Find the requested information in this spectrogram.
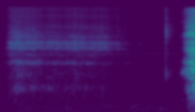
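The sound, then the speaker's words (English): A deep breath drawn in during a guided relaxation exercise: a soft, airy inhalation lasting about a second, fading into a short pause before a small click and a louder rush of breath at the end. “Now, I would like you to take a few deep breaths. So just breathe in”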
